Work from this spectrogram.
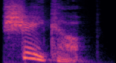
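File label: "shake-up", British English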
